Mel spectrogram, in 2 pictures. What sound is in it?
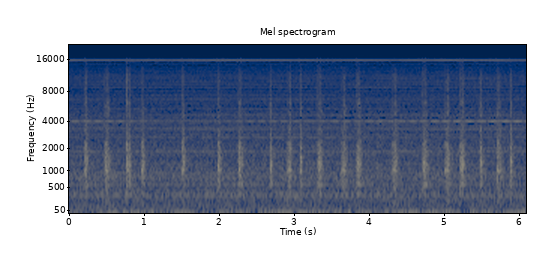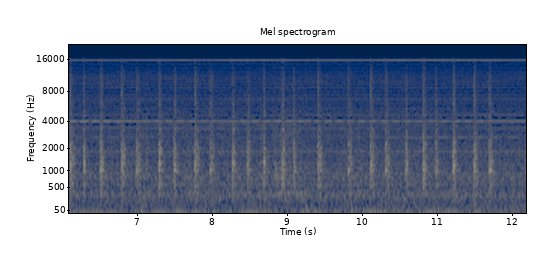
reading/loading sound of the Floppy drive (version 1)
